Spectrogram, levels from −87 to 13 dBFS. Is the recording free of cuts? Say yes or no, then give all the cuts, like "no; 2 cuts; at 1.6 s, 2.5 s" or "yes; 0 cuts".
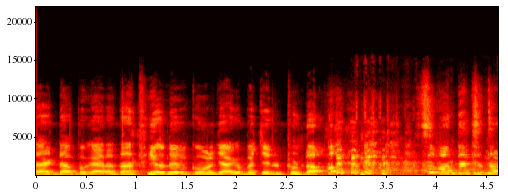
yes; 0 cuts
